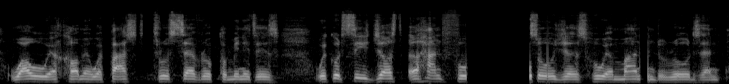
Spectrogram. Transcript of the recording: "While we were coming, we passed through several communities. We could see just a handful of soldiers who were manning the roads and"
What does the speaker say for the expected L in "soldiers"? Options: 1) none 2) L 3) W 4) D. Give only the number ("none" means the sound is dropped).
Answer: 2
